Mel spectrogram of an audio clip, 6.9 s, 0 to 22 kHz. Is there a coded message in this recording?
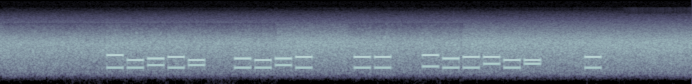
Yes: DTMF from 1.1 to 6.0 s, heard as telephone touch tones, dialled by machine, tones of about 160 ms, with radio hiss and a squelch burst at the end. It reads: A1837 2183 33 B23#1* 3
